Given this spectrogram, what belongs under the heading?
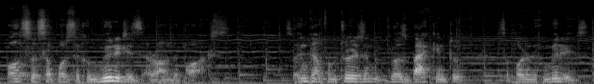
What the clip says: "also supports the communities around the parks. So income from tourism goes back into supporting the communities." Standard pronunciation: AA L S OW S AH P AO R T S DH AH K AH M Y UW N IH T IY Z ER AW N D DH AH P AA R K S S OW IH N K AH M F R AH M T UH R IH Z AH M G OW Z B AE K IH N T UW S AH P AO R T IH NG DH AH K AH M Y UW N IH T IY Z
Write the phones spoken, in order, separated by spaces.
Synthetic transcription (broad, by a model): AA L S OW S AH P AO R T S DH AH K AH M Y UW N IH T IY Z ER AW N D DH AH P AA R K S S OW IH N K AH M F R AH M T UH R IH Z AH M G OW Z B AE K IH N T UW S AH P AO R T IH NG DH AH K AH M Y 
